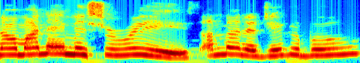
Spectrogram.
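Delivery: gentle, soft, polite, nice-sounding tone. Retelling a reply to a child who called names: retelling own nice reply. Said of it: "I was trying to be nice".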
